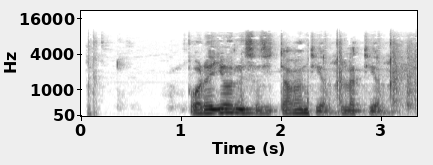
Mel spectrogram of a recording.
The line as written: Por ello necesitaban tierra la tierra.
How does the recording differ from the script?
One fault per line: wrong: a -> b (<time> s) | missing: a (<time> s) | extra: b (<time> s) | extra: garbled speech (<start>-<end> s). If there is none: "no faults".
no faults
